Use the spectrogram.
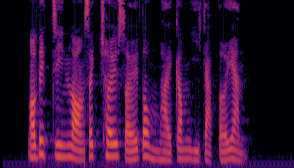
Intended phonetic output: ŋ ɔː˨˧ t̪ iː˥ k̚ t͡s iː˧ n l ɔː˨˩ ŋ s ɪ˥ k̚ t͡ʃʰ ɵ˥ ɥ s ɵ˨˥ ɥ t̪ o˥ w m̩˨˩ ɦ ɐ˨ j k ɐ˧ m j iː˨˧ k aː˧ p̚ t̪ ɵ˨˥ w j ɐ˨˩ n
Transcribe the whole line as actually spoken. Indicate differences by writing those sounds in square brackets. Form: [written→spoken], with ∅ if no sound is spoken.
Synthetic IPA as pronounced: ŋ ɔː˨˧ t̪ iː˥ k̚ t͡s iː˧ n l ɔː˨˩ ŋ s ɪ˥ k̚ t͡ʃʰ ɵ˥ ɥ s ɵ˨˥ ɥ t̪ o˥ w m̩˨˩ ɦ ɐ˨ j k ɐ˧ m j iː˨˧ k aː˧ p̚ t̪ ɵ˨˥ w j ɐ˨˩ n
